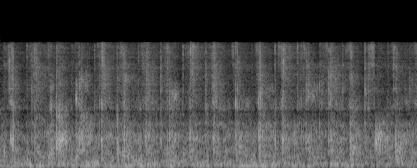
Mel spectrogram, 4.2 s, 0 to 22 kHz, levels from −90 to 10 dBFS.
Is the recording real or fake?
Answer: fake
